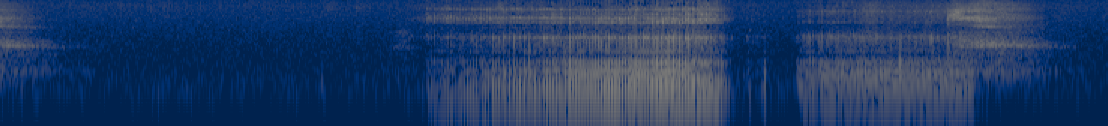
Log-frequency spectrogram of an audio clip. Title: Schnarchen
